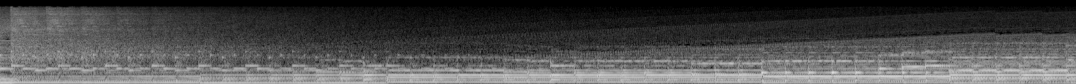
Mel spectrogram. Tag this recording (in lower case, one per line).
music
